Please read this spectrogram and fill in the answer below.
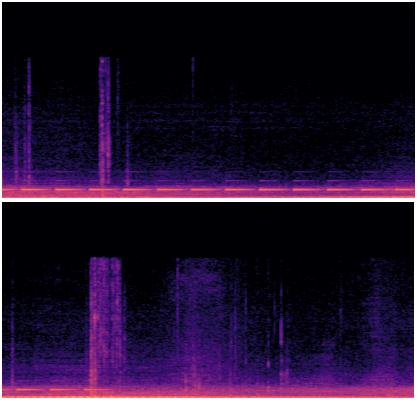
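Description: Car's electronic warning chime beeping repeatedly in a steady single tone, about three beeps a second, stopping with a click about five seconds in. A low steady hum runs underneath.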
